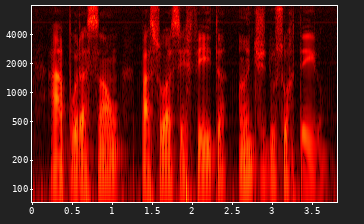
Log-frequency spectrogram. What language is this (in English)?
Portuguese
